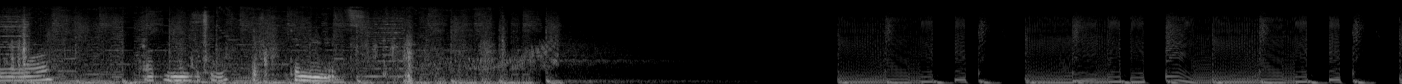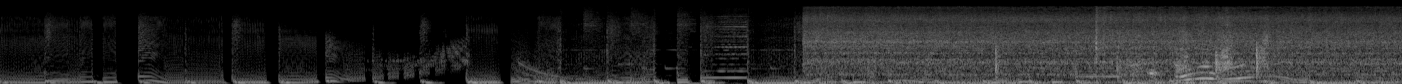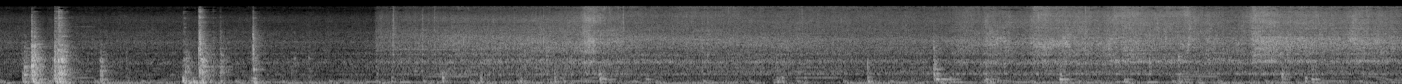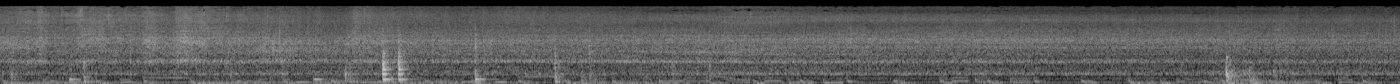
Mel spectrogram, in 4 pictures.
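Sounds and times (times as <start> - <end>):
wooden spoon scraping a pot: 1.9 - 4.2, 29.8 - 49.4
mince sizzling in a pot: 22.1 - 56.0.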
